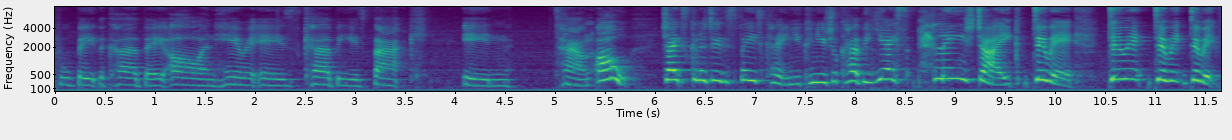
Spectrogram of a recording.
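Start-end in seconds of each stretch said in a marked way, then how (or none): 5.4-11.7 excited. Real, not acted. Cheering Jake to speed clean.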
